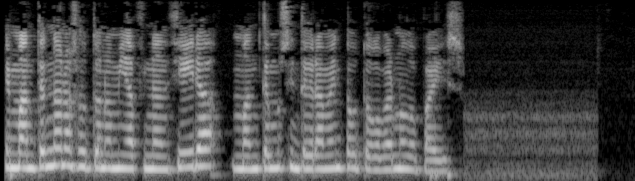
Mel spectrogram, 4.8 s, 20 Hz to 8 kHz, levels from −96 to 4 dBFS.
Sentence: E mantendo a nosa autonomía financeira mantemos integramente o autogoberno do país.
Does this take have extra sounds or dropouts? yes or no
no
